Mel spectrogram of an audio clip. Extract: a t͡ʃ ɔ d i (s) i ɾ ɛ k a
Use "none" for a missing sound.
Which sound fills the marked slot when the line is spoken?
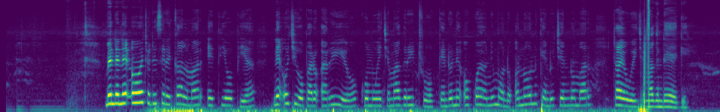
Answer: s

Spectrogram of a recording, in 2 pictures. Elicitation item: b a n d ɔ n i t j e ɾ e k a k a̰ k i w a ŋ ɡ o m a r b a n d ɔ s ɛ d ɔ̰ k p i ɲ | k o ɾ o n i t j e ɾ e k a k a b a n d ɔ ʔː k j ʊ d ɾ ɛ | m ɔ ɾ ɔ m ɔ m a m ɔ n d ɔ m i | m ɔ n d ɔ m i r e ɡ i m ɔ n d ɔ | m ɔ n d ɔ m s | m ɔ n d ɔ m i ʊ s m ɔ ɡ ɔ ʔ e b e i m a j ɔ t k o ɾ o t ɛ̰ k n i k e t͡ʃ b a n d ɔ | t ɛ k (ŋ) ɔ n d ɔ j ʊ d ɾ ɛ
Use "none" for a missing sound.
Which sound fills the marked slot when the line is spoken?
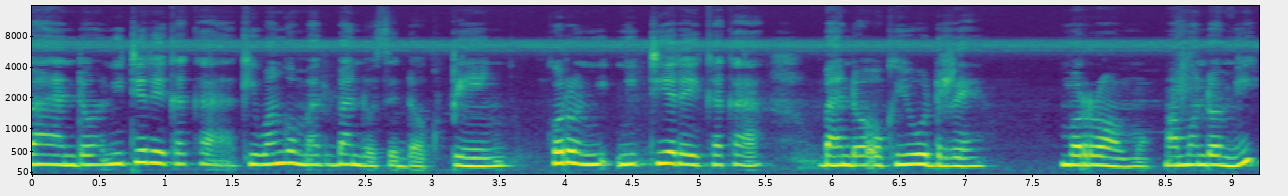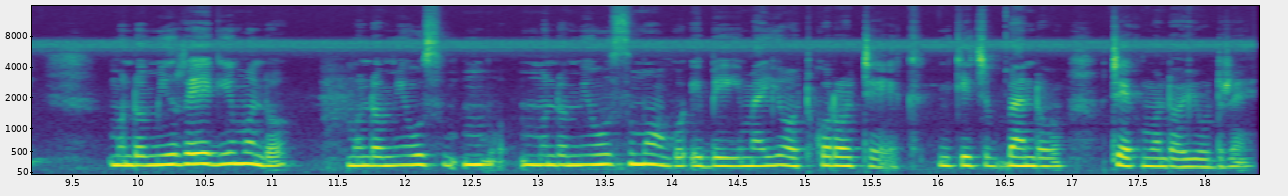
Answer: m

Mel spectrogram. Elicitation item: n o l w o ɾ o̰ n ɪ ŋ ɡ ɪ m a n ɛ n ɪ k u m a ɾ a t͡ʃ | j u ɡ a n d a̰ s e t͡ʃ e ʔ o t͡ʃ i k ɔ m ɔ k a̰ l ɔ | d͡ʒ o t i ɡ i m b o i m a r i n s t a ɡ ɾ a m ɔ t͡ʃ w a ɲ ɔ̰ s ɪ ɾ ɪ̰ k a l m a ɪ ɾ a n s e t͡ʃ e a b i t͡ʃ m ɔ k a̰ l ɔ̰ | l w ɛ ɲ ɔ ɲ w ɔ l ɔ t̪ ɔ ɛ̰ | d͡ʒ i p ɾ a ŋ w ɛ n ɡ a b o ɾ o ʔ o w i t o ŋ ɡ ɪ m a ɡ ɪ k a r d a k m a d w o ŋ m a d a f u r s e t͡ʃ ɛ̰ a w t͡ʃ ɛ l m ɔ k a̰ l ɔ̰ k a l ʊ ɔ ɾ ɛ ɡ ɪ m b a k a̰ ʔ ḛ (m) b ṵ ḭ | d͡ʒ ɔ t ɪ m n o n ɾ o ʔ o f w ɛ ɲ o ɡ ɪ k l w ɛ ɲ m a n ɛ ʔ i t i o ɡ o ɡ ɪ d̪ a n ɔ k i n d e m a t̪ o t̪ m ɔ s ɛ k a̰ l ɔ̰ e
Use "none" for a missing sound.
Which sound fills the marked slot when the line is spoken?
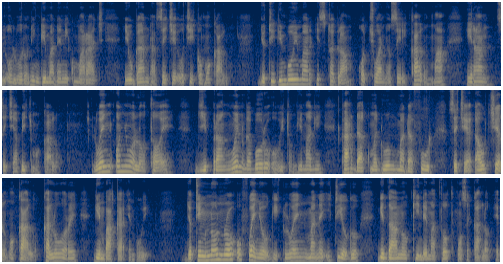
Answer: m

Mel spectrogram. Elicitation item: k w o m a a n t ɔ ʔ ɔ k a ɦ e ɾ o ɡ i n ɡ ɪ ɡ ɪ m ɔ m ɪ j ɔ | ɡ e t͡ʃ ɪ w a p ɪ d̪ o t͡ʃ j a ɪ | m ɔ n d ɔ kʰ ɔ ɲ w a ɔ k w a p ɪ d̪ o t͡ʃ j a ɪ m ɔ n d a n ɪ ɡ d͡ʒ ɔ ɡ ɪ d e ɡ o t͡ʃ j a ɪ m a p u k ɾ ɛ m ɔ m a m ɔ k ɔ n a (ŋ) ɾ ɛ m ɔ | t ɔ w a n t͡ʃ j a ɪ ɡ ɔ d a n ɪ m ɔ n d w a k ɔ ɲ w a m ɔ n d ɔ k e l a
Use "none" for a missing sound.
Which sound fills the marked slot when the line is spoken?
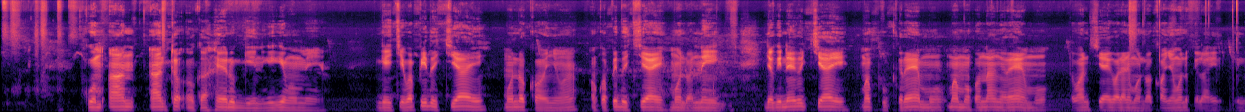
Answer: ŋ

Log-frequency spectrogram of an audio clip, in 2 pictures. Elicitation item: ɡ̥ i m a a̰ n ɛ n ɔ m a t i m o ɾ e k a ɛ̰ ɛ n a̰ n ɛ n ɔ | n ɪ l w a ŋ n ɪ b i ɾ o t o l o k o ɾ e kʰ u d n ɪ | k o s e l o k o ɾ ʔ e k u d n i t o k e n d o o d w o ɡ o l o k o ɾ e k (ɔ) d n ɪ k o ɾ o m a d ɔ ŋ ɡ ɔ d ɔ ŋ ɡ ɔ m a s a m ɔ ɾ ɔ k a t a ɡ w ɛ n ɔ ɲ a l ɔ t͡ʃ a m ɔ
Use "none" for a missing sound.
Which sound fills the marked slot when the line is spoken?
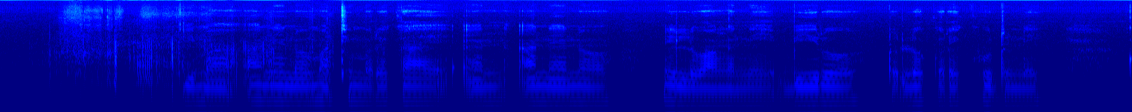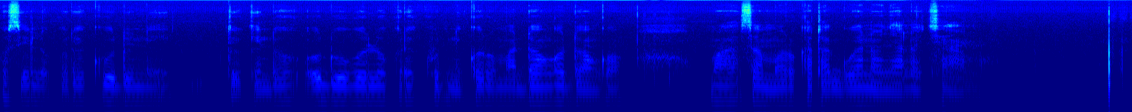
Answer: u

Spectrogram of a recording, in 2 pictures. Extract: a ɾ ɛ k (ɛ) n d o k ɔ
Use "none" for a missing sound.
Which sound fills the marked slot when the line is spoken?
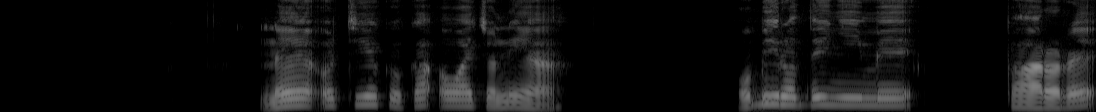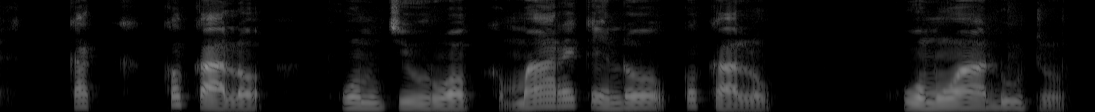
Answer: e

